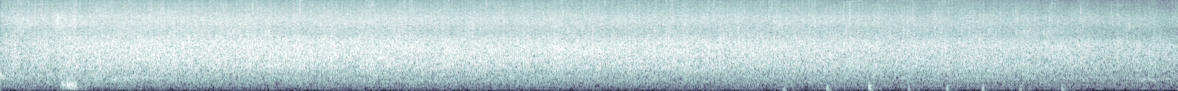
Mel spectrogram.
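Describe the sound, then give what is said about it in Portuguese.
Sustained applause from a church audience clapping for Jesus, a dense, steady wash of clapping that stays loud for the full stretch, with a few sharper individual claps standing out near the end. “Suas palmas primeiro foram para Jesus, depois para você dizer: Estou em concordância com o amado.”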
